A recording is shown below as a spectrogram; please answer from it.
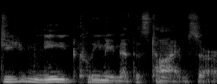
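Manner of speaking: hushed mutter under the breath. A narrator voices a man speaking into a doorway: muttering. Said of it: "you can hear him mutter into the doorway".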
